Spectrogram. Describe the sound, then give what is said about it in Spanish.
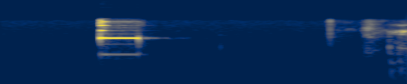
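A telephone tone sounds as a call hangs up: one short electronic beep, then near silence, followed by a few faint, brief sounds at the end. “Bueno, se me ha colgado la llamada, esto ya.”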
